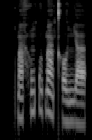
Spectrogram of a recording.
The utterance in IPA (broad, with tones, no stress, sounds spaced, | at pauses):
k͡p ã˨ h ũ˦ k͡p ʊ˦ ɓ ã˦˨ kʰ ɔ˨ ɲ a˨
